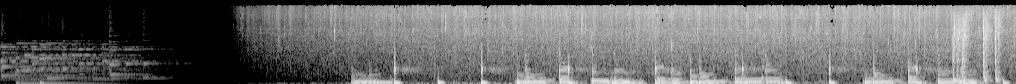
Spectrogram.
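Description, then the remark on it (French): A short musical phrase fades to silence, then heavy rain comes in, a dense, steady wash of noise with irregular drips and splashes and a deep, rumbling low end. “Aujourd'hui, il pleut des cordes”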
